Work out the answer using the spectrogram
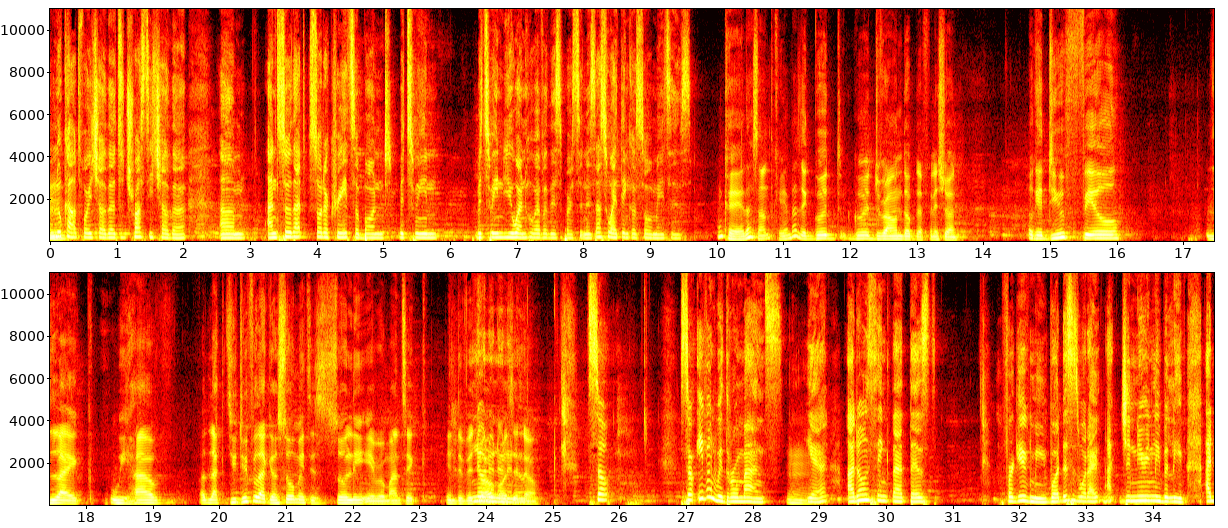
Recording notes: LIVE at AfricaNXT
